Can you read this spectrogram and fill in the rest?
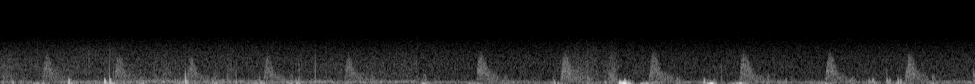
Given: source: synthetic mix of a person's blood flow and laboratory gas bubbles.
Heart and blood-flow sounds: Doppler ultrasound of blood flow; subclavian vein
9.73-9.76 s: bubbles
From the record:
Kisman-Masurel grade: 111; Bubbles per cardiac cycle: 1 to 2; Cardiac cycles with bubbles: 1 to 10%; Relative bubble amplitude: barely perceptible (0.100 to 0.250); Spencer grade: 1 (occasional bubble signal discernible with the cardiac motion signal, with majority of cardiac periods free of bubbles); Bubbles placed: anywhere in the cardiac cycle

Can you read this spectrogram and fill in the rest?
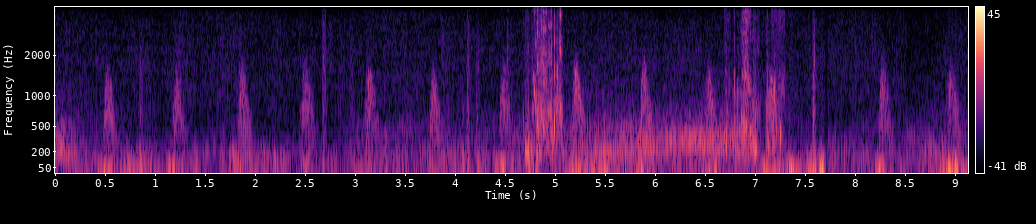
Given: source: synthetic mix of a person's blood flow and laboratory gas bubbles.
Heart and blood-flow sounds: Doppler ultrasound of blood flow; subclavian vein
4.67-5.12 s: bubbles
6.68-7.06 s: bubbles
7.10-7.30 s: bubbles
From the record:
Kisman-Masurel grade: 223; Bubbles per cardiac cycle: several, 3 to 8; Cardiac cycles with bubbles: 10 to 50%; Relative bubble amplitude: loud (0.450 to 0.775); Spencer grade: 2 (many but less than half of the cardiac periods contain bubble signals, singularly or in groups); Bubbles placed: anywhere in the cardiac cycle

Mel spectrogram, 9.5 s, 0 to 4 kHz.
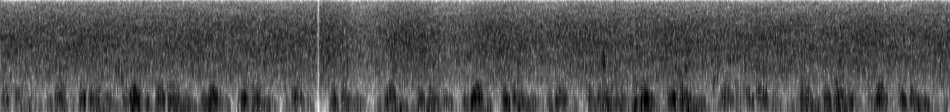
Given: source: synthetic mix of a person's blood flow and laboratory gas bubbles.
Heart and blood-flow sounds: Doppler ultrasound of blood flow; precordium
0.96-1.31 s: bubbles
6.06-6.99 s: bubbles
7.09-7.21 s: bubbles
7.24-7.71 s: bubbles
From the record:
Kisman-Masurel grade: 221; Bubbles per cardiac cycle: several, 3 to 8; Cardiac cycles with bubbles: 10 to 50%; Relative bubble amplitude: barely perceptible (0.100 to 0.250); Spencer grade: 2 (many but less than half of the cardiac periods contain bubble signals, singularly or in groups); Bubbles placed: anywhere in the cardiac cycle

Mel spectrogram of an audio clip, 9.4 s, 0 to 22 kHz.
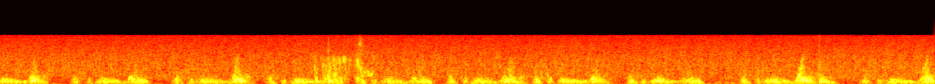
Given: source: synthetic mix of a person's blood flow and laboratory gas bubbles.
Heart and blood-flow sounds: Doppler ultrasound of blood flow; precordium
3.14-3.77 s: bubbles
From the record:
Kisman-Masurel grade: 223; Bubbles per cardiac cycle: several, 3 to 8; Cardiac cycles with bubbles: 10 to 50%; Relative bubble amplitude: loud (0.450 to 0.775); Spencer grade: 2 (many but less than half of the cardiac periods contain bubble signals, singularly or in groups); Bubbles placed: anywhere in the cardiac cycle

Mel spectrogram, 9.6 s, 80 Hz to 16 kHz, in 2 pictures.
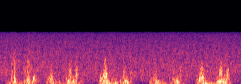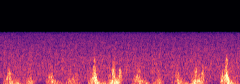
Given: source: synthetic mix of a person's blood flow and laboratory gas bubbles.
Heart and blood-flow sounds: Doppler ultrasound of blood flow; precordium
0.21-0.36 s: bubbles
0.47-0.61 s: bubbles
0.64-0.74 s: bubbles
From the record:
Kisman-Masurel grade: 212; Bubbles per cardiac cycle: several, 3 to 8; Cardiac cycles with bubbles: 1 to 10%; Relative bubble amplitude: moderate (0.250 to 0.450); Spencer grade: 1 (occasional bubble signal discernible with the cardiac motion signal, with majority of cardiac periods free of bubbles); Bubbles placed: only in the low amplitude regions of the cardiac cycle

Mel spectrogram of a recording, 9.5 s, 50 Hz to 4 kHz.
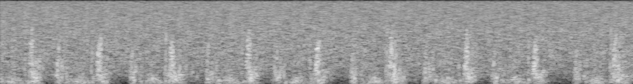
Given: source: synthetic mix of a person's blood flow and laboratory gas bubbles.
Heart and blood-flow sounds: Doppler ultrasound of blood flow; precordium
no bubbles
From the record:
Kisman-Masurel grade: 000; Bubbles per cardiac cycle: 0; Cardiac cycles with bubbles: 0%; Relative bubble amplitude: no bubbles discernible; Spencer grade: 0 (complete lack of bubble signals)

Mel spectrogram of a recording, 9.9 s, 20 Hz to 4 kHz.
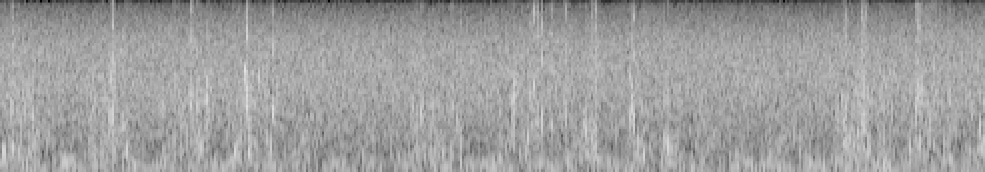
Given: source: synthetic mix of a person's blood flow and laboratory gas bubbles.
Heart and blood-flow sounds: Doppler ultrasound of blood flow; precordium
0.00-0.36 s: bubbles
0.85-1.36 s: bubbles
1.74-2.14 s: bubbles
2.31-2.82 s: bubbles
4.07-4.63 s: bubbles
5.08-5.52 s: bubbles
5.60-5.68 s: bubbles
5.77-6.04 s: bubbles
6.25-6.54 s: bubbles
6.59-6.84 s: bubbles
8.38-8.98 s: bubbles
9.07-9.58 s: bubbles
9.76-9.86 s: bubbles
From the record:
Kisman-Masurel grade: 233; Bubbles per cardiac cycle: several, 3 to 8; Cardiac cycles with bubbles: 50 to 99%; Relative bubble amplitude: loud (0.450 to 0.775); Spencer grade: 3 (all of the cardiac periods contain showers or single bubble signals, but not dominating or overriding the cardiac motion signals); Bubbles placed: anywhere in the cardiac cycle

